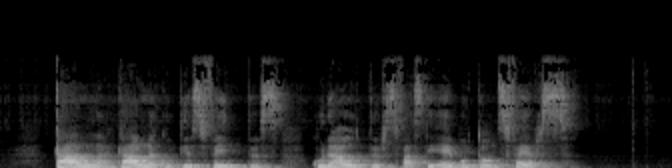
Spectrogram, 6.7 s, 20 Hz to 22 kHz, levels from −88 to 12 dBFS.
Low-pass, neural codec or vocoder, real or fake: 14.4 kHz; none; real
